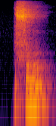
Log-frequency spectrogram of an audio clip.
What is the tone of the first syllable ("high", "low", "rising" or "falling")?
rising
